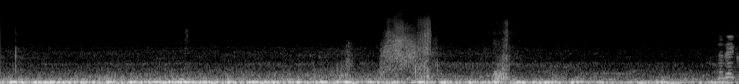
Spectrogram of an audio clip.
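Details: BMW 320i with a low, steady droning rumble at 30–40 km/h, no sharp knocks; source unclear, possibly driveline or exhaust.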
